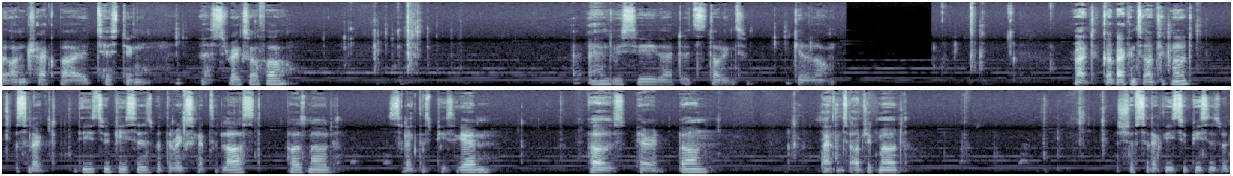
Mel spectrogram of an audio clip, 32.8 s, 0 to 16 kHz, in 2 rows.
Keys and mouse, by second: 0.0-0.6 shift+middle drag, 0.8-1.3 middle drag, 3.5 h, 5.5 ctrl+z, 6.2 g, 14.2-14.6 middle drag, 15.6 Tab, 17.5 shift+click, 18.5 shift+click, 20.0-20.7 drag, 22.0 click, 24.1-26.0 drag, 27.5 Tab, 28.6-29.1 middle drag, 29.5-29.9 shift+middle drag, 31.6 shift+click.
